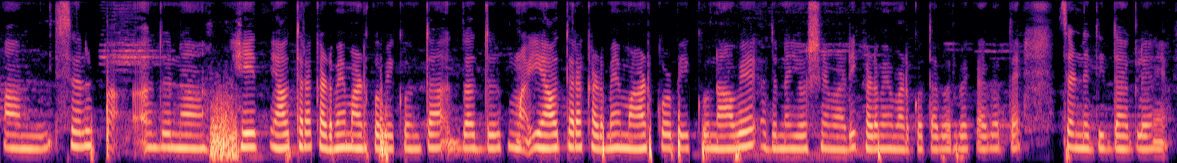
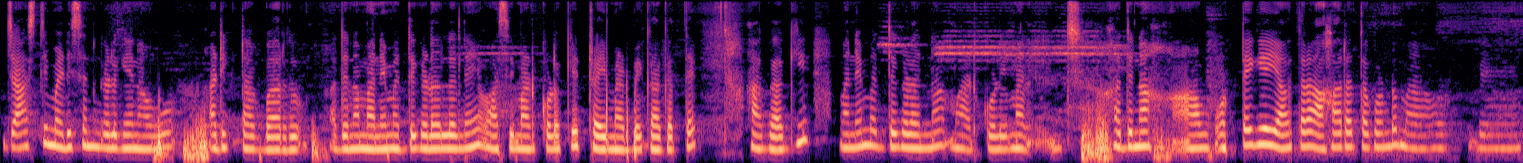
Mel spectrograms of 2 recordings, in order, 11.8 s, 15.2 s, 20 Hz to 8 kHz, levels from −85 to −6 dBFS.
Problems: background sounds at intervals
